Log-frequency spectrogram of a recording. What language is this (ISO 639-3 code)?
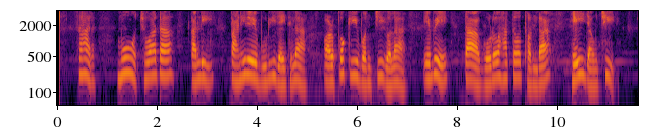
ori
